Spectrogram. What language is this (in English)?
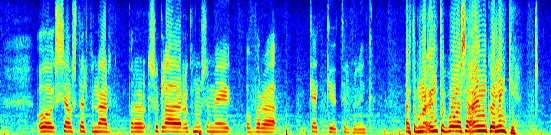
Icelandic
